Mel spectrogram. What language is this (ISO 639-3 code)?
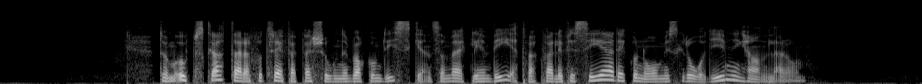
swe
